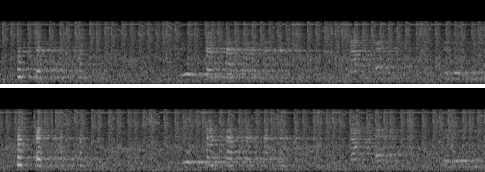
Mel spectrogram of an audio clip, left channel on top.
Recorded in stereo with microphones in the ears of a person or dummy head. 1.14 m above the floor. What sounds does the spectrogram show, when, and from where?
0.2 s laughter: 60° right (ahead or behind), 0.9 m; by 4.8 s 15° left (ahead or behind), 6.5 m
